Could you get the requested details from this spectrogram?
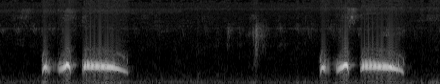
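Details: Spotted dove kept as a trained decoy for luring wild doves, calling regularly; two three-part phrases about three seconds apart, each with two short hoots and a drawn-out falling coo, otherwise quiet.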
